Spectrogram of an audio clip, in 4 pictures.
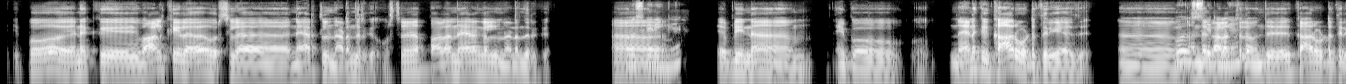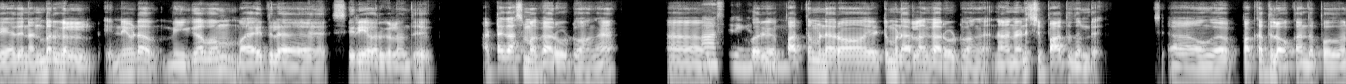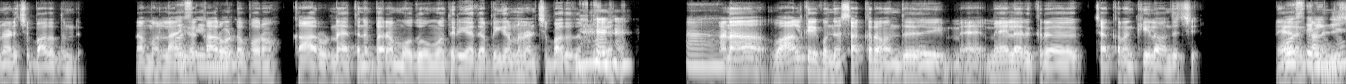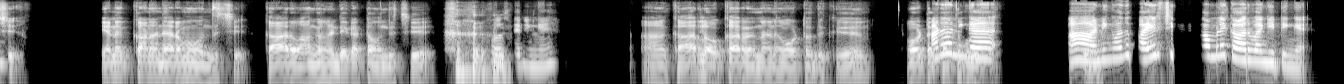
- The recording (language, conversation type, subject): Tamil, podcast, பயத்தை சாதனையாக மாற்றிய அனுபவம் உண்டா?
- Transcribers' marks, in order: laugh; laughing while speaking: "நேரம் கழிஞ்சுச்சு எனக்கான நேரமும் வந்துச்சு கார் வாங்க வேண்டிய கட்டம் வந்துச்சு"; tapping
